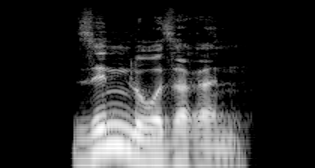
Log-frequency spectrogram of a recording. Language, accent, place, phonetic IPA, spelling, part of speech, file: German, Germany, Berlin, [ˈzɪnloːzəʁən], sinnloseren, adjective, De-sinnloseren.ogg
- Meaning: inflection of sinnlos: 1. strong genitive masculine/neuter singular comparative degree 2. weak/mixed genitive/dative all-gender singular comparative degree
